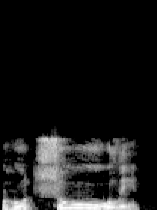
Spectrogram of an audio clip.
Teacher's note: твердий приголосний і голосний Отже слово Гуцули має три склади причому наголошеним буде середній склад цу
